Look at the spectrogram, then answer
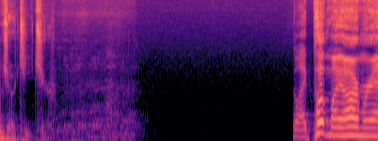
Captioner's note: laughter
